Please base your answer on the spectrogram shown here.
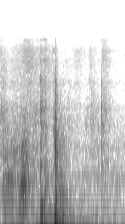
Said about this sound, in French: On ferme la porte. Bon, on va fermer la porte. Oui. On ferme la porte.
